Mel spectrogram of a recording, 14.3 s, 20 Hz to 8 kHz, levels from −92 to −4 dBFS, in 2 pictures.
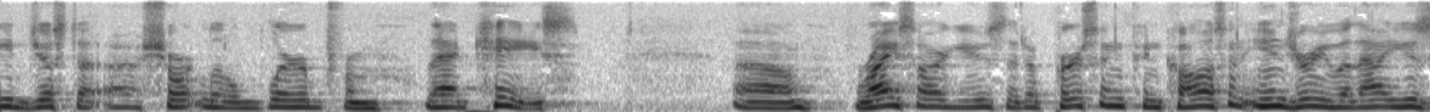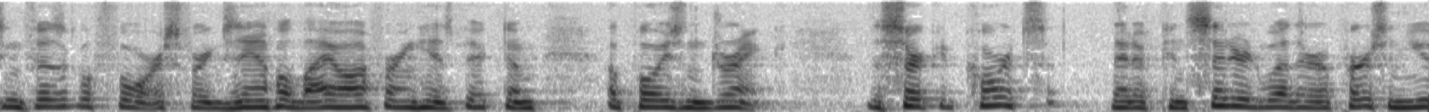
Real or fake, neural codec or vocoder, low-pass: real; none; 7.2 kHz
